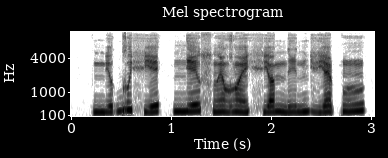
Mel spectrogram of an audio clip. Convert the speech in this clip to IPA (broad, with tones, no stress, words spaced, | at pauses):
mʲo˩˧ɡu˦˥fʲe˩˧ | ɲe˨˥sʷẽ˩˧˩ʁʷẽ˧˩˧ fʲɒ˩˧˩ni˧˩˧n vʲæ˩˧˩p ũ˨˥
